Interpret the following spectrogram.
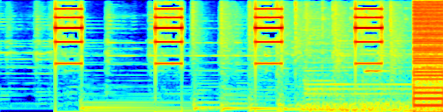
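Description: Countdown timer sound effect: short high beeps, one each second, four in all, counting off a five-second answer time, over quiet background music.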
